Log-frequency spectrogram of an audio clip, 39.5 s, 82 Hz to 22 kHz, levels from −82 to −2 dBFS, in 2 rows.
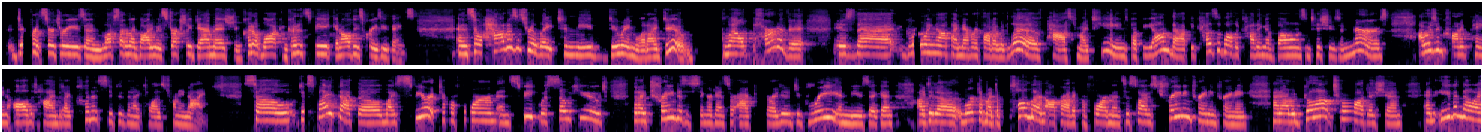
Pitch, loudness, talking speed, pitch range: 210 Hz, -22 LUFS, 215 wpm, 190-250 Hz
